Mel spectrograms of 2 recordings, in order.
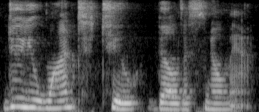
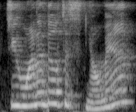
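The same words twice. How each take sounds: First: Slow, with every sound of 'want to' said. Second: Natural pace, with 'want to' reduced to 'wanna'. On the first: "If I wanted to really enunciate and say every sound, want to, I have to slow down my speech" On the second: "in natural paced speech"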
